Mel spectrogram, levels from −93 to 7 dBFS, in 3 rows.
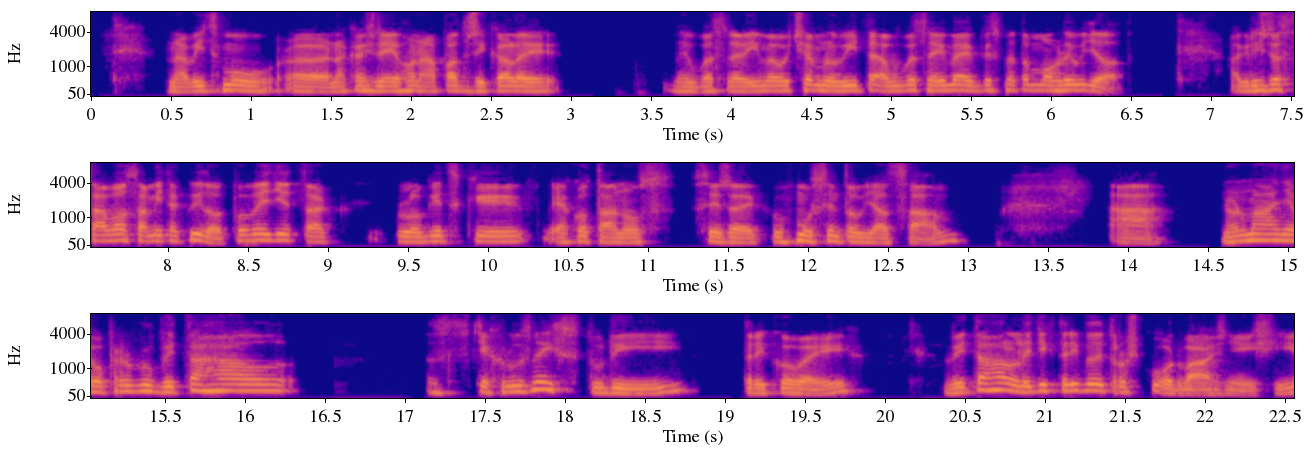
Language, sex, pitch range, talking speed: Czech, male, 130-160 Hz, 140 wpm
